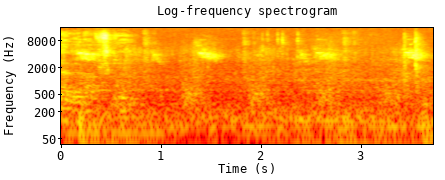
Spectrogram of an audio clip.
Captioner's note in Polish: odgłosy czołgów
